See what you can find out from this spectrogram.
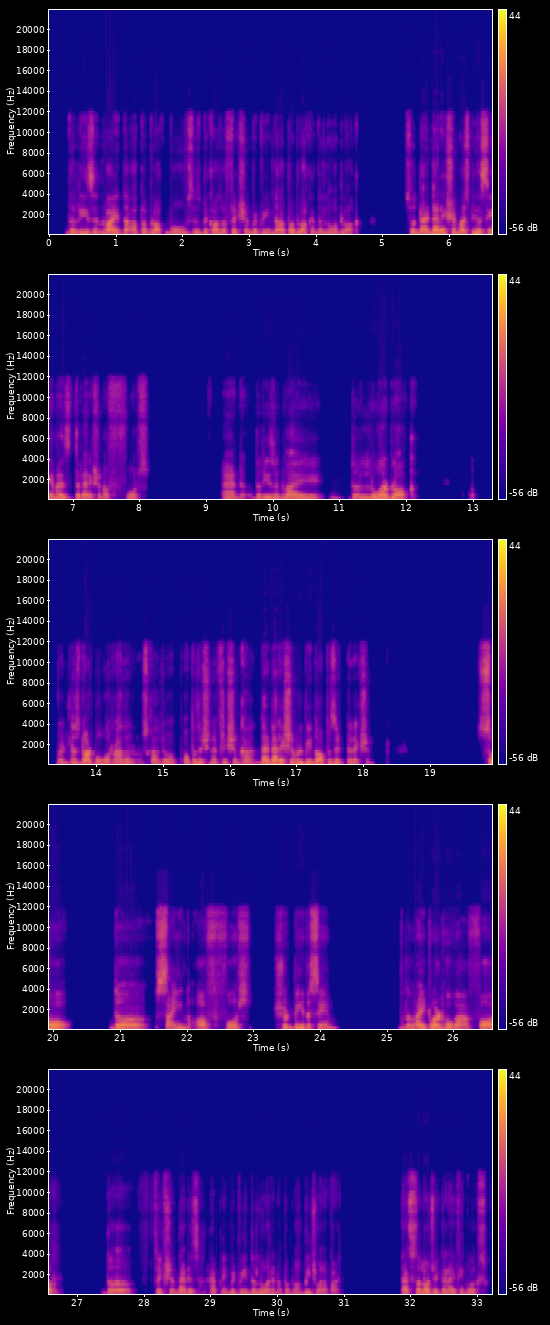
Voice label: voice message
